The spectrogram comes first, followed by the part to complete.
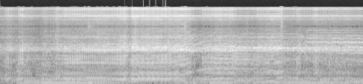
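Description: Dirt bike engine running under the rider, its pitch rising and falling several times in the first three seconds as the throttle is worked, then steadier.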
